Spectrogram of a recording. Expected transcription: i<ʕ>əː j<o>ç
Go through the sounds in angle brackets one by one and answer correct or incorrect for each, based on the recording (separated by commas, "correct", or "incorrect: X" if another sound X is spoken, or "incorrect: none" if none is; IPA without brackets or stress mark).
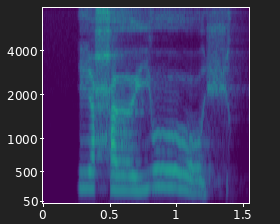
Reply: incorrect: ħ, incorrect: oː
